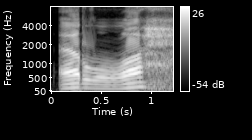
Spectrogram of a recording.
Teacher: Ha dia memiliki sifat hamas, yaitu maka harus mengalirnya nafas.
